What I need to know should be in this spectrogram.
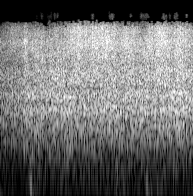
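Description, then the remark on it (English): Fire hoses coupled to fire pumpers are opened up at full blast, spraying water in a loud, unbroken roaring hiss that fills the whole moment, with a few brief low swooshes rising beneath the spray. No one speaks. “Chief, pumpers are ready, all the hoses coupled up. We'll flood that thing with water from all angles.”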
